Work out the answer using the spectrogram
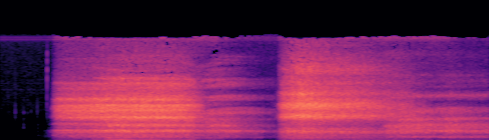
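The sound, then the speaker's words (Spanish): Deep breathing in and out during a breathing exercise: two long, loud, airy breaths, one after another with a short gap between, with no talking. “Empezamos a respirar. otra vez.”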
